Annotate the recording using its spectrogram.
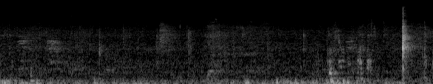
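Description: Soft eating and handling noises of boiled sweetcorn cobs being chewed and turned in the hands, with scattered light knocks and crackles.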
